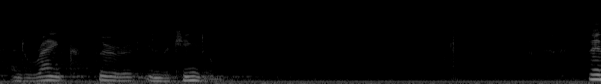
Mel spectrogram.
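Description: An older woman speaks calmly into a microphone in a large echoing room.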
